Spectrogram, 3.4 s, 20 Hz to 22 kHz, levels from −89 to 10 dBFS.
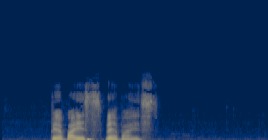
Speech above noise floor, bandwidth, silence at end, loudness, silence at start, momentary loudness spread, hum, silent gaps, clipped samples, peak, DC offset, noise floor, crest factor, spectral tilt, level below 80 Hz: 44 dB; 9.6 kHz; 1.45 s; -30 LUFS; 0.65 s; 11 LU; none; none; under 0.1%; -12 dBFS; under 0.1%; -73 dBFS; 22 dB; -5 dB/octave; -42 dBFS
